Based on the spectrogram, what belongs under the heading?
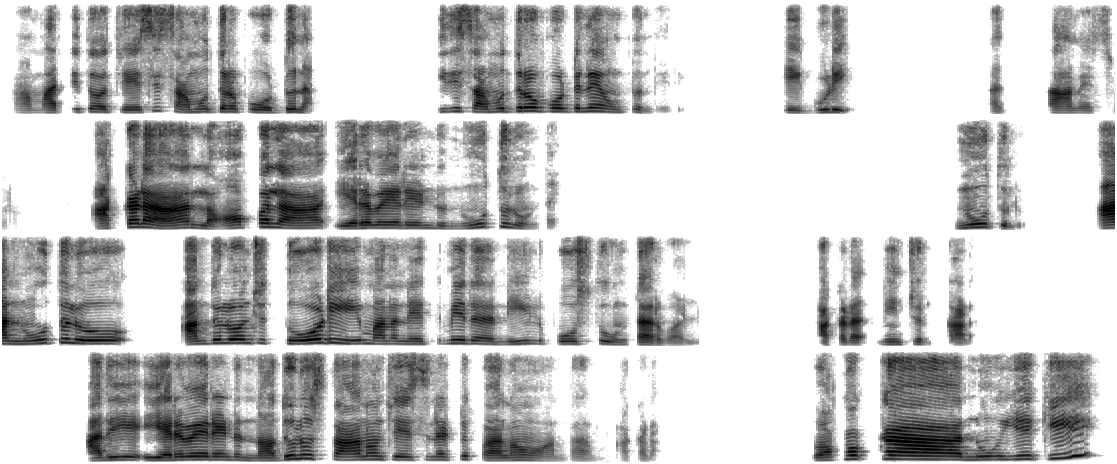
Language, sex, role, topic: Telugu, female, guest, మీ ప్రయాణ అనుభవాల నుంచి నేర్చుకున్న ఒక సలహాను ఇతరులకు చెప్పగలరా?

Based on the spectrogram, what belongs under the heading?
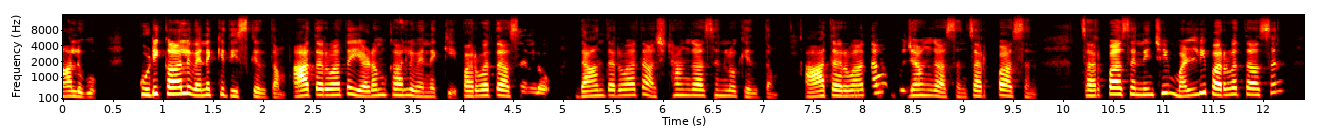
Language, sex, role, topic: Telugu, female, guest, ధ్యానం లేదా మనోనిబద్ధత సాధన మొదలు పెట్టాలనుకునేవారికి మీరు ఏ ఒక్క సూచన ఇస్తారు?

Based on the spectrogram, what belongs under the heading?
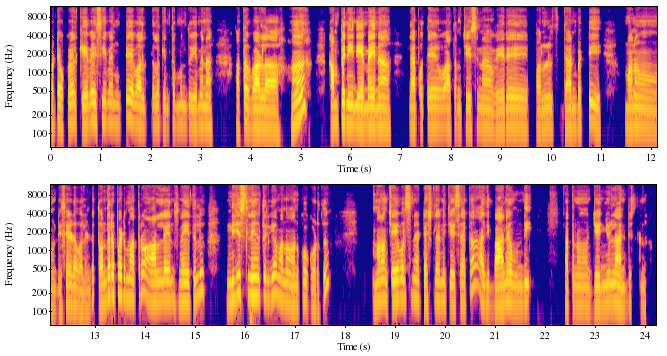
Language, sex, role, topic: Telugu, male, guest, ఆన్‌లైన్‌లో పరిచయమైన స్నేహితులు నిజమైన స్నేహితులుగా మారగలరా?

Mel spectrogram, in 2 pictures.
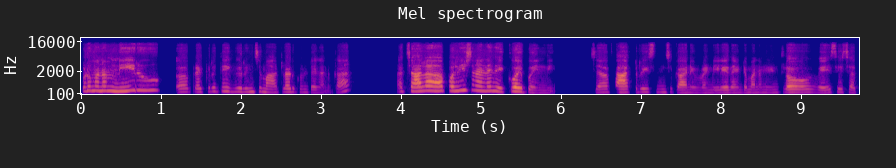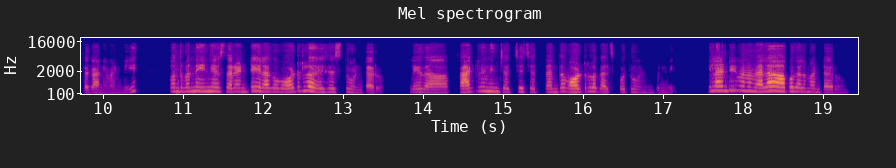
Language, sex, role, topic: Telugu, female, host, ప్రకృతిని గమనించడం ద్వారా నీటి విలువ గురించి మనం ఏమి నేర్చుకోవచ్చు?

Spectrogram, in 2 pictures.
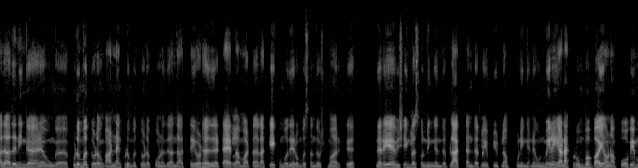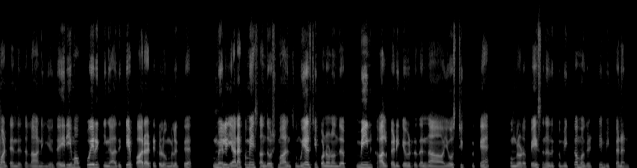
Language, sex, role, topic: Tamil, female, host, பலருடன் பயணம் செய்தபோது உங்களுக்கு மிகவும் பிடித்த சம்பவம் எது?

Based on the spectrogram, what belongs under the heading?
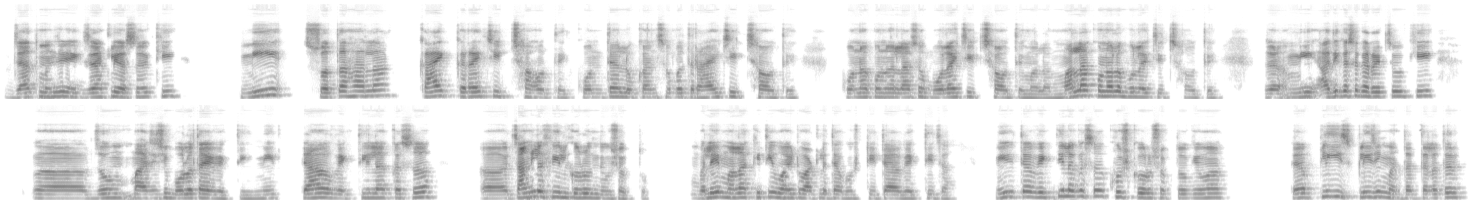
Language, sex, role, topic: Marathi, male, guest, एकटे असताना मन नव्याने सावरायला सुरुवात कशी कराल?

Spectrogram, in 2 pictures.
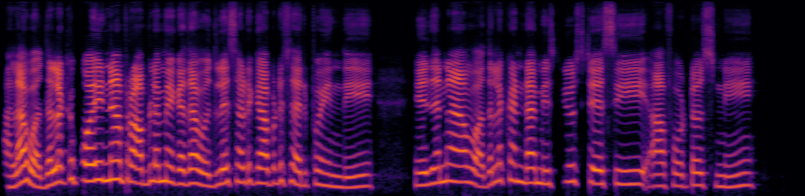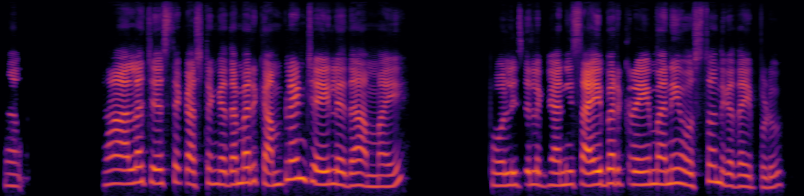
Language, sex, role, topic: Telugu, female, host, ఆన్‌లైన్‌లో ఏర్పడిన పరిచయాలు నిజ జీవితంలో బలమైన బంధాలుగా మారగలవా?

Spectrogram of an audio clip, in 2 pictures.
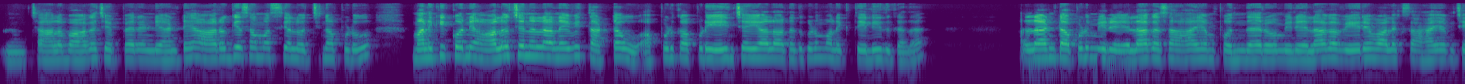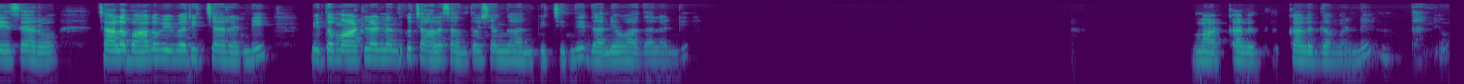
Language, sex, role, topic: Telugu, female, host, మీకు చిన్న ఆరోగ్య సమస్య వచ్చినప్పుడు, ఎప్పుడైనా ఓ అపరిచితుడు సహాయం చేసిన అనుభవం ఉందా?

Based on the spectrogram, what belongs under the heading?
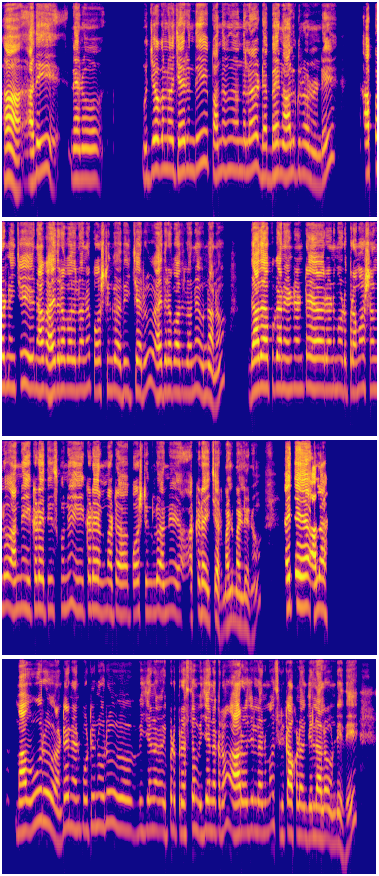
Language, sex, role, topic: Telugu, male, guest, మీరు వలసలో ఎదుర్కొన్న అతిపెద్ద సవాలు ఏమిటి?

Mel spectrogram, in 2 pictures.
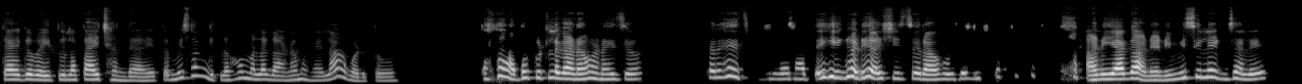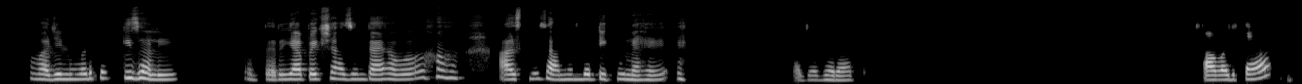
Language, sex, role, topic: Marathi, female, guest, एखादं जुनं गाणं ऐकलं की तुमच्या मनात कोणती आठवण जागी होते?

